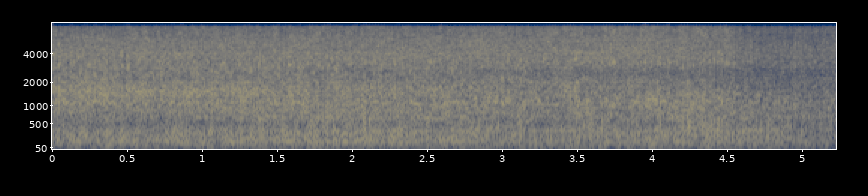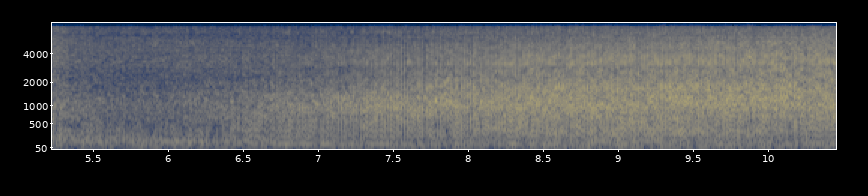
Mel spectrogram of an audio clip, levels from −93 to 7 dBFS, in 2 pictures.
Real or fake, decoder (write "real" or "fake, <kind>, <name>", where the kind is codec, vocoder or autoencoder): fake, vocoder, HiFi-GAN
